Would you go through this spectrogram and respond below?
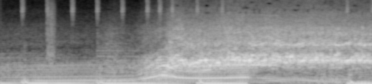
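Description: A car drifts with its tires skidding and squealing loudly, the engine revving and rising in pitch through a long continuous screech, with short sharp tire chirps near the start of the slide.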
